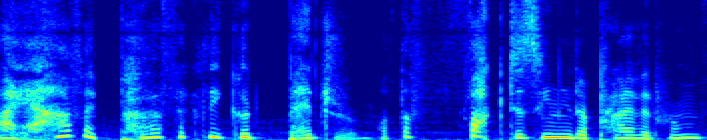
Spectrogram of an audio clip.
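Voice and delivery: mumbled, muttered under the breath. Voicing a character overheard complaining about a private room: mumbling under her breath. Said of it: "You hear her mumble under her breath".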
